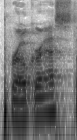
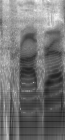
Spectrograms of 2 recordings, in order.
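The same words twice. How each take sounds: First: "Progress" with a long O, as in "pro"; Canadian "Progress", first vowel like "go". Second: "progress" with an open first vowel, as in "prog"; American "progress", rhyming its start with "frog"; short-o progress. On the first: Retold or imitated. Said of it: "my mom says progress". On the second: Shown as a demonstration. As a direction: say "progress" as PRAH-gress. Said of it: "It's prog".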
